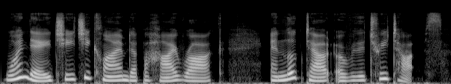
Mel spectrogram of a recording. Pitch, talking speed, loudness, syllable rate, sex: 200 Hz, 215 wpm, -17 LUFS, 5.1 syllables/s, female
